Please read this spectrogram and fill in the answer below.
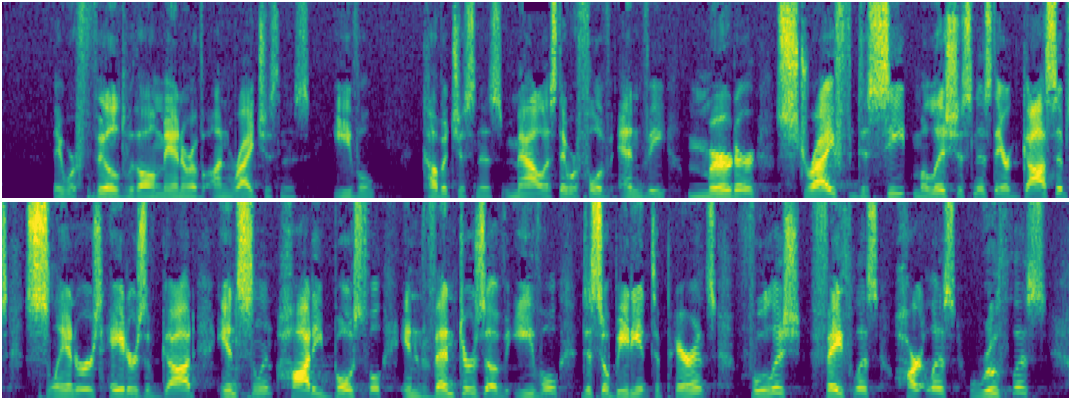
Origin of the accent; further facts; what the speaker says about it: United States; Of course, I'm saying those things as an American.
